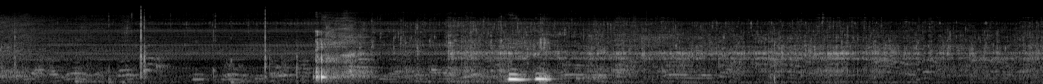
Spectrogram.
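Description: Water tornado maker running: its small motor spins the water in the cylinder into a vortex, with swirling water and a steady whine that sets in about four seconds in. A knock about three seconds in, and two short loud sounds just after five seconds.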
